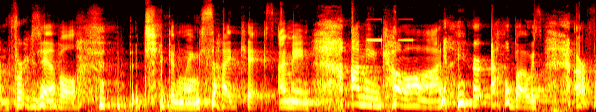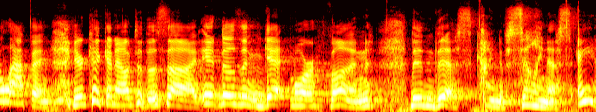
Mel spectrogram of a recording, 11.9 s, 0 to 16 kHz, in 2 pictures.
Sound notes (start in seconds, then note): 3.5 timer beeps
